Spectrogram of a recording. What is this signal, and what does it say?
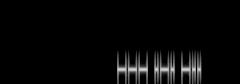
Morse code, heard as a keyed tone, about 46 wpm, 700 Hz. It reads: ORD
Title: Top Three Letter Combinations in Words 45wpm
